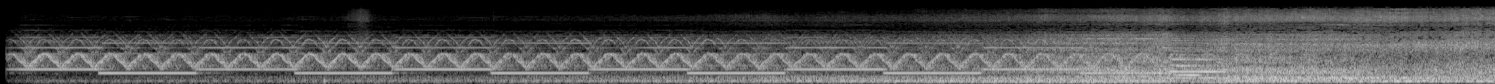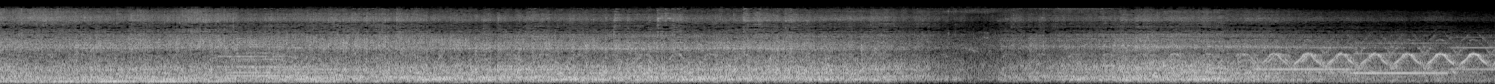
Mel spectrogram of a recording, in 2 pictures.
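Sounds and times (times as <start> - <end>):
ambulance siren wailing: 0.1 - 14.4, 16.8 - 18.7, 27.2 - 29.9
passenger train passing: 0.1 - 29.9.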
